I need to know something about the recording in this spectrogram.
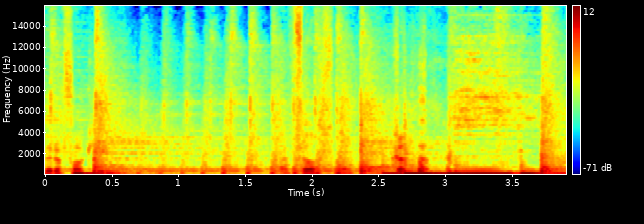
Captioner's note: laughing; casual jazz music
